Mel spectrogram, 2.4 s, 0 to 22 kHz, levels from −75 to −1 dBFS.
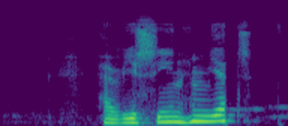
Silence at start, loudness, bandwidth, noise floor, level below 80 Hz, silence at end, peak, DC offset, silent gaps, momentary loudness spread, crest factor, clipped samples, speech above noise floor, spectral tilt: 0.85 s; -22 LUFS; 12 kHz; -62 dBFS; -58 dBFS; 0.3 s; -8 dBFS; under 0.1%; none; 18 LU; 16 dB; under 0.1%; 41 dB; -6.5 dB/octave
